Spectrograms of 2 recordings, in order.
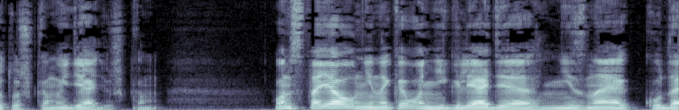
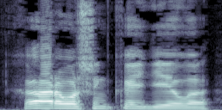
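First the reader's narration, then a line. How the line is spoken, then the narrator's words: Loud and distinct. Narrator (Russian): громко и отчетливо произнесла тетушка Глег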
